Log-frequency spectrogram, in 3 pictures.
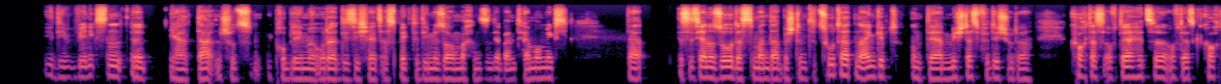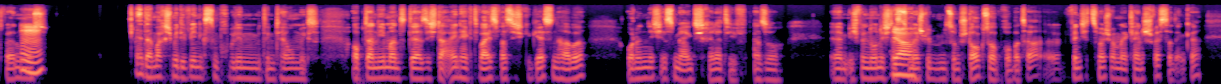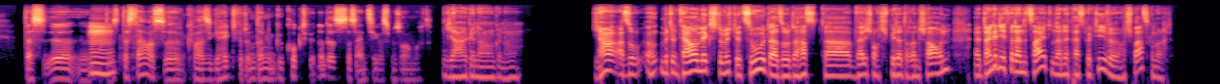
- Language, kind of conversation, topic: German, podcast, Wie beeinflusst ein Smart-Home deinen Alltag?
- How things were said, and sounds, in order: none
